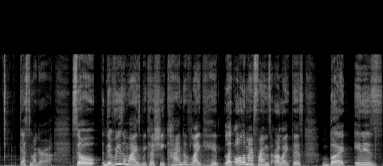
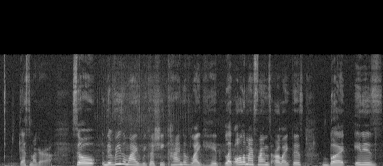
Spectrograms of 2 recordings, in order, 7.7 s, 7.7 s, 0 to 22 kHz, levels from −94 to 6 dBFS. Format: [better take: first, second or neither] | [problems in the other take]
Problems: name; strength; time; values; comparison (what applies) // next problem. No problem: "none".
first | hiss; faint; throughout; 25 dB below the speech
